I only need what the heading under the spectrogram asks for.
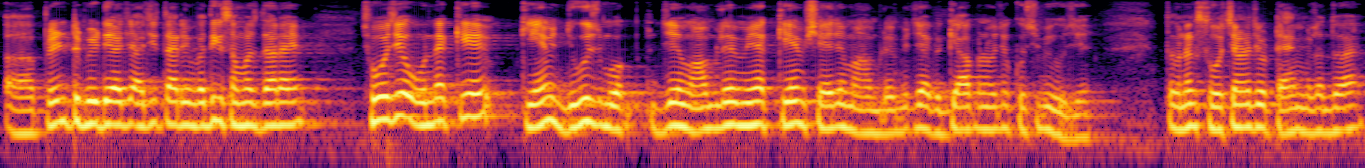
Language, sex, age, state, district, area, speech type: Sindhi, male, 60+, Rajasthan, Ajmer, urban, spontaneous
